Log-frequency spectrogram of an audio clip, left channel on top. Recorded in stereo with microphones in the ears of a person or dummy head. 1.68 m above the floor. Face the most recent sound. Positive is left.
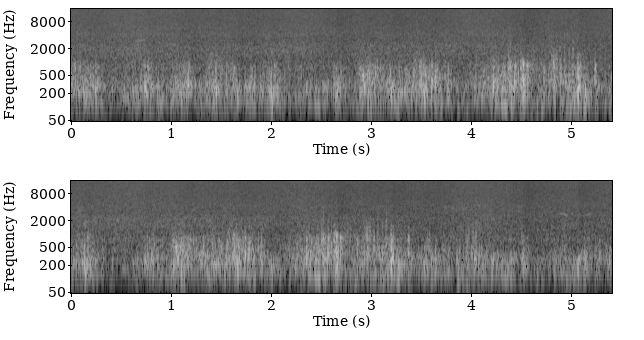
No sound to turn to.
